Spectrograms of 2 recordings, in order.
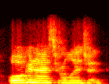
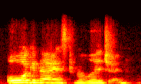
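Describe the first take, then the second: First: It is said without the New York accent. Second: It is said with a slight New York accent.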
